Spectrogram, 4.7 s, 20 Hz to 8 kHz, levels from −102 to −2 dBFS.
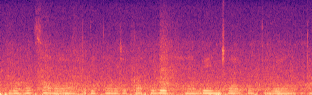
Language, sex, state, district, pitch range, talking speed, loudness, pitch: Hindi, female, Bihar, Vaishali, 95-100 Hz, 50 wpm, -17 LUFS, 100 Hz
